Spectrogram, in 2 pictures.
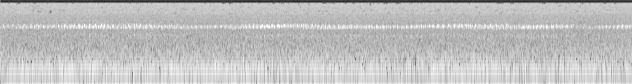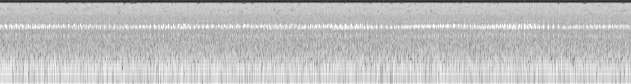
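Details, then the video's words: Crickets chirping at night beside a koi pond in a Japanese rock garden, an unbroken high buzzy trill with gently wavering pitch, louder bursts near the end, over steady low-frequency noise. "Cricket Sounds"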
